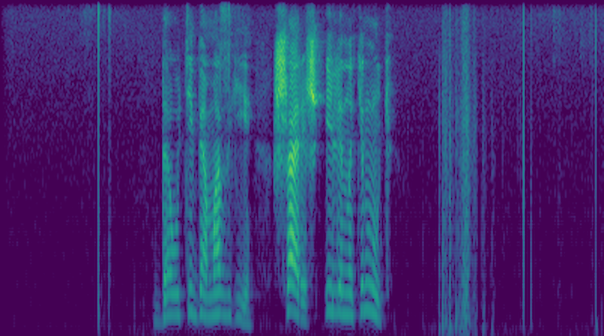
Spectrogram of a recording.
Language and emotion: Russian, angry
